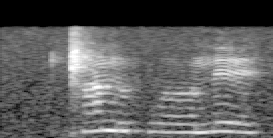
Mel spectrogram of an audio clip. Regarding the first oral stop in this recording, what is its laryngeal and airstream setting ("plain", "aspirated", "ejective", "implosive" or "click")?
click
